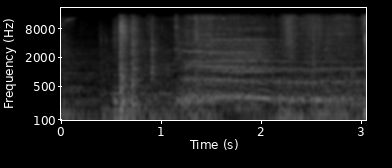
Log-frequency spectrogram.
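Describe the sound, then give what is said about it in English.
An angry boar grunts loudly, a harsh snorting burst early on followed by a drawn-out, rasping growl that carries through to the end, with no talking. “Angry pig. Pig noises. Yay, pig noises.”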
